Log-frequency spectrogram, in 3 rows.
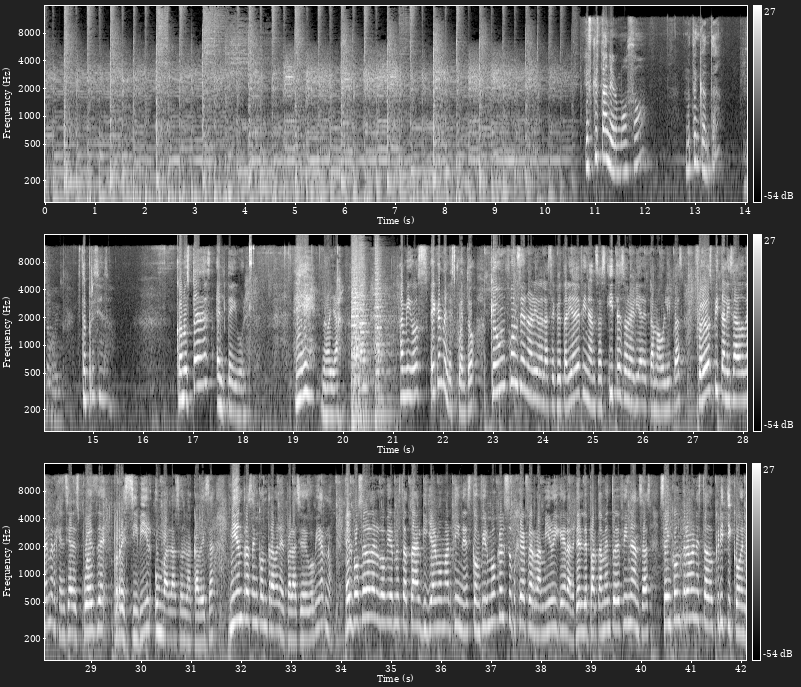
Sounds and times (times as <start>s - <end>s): Music: 0.0s - 11.3s, 20.0s - 42.1s.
